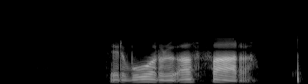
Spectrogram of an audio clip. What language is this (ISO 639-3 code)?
isl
